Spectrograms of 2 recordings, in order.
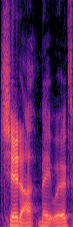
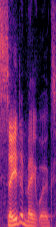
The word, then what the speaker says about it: Cedar Meatworks: Yeah, in our production meeting, James said Cheddar Meatworks, which was obviously wrong. But I still think you said it wrong. I think it's Cedar Meatworks, isn't it?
